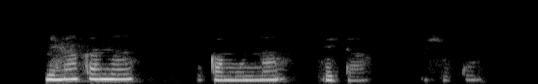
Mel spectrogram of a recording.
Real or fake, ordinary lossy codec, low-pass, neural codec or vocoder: real; AAC, 16 kbps; 7.2 kHz; none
